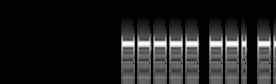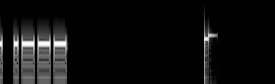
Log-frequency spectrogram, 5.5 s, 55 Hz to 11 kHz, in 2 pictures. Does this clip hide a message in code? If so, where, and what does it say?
Yes: Morse code from 1.2 to 3.4 s, heard as a keyed tone, about 29 wpm, 700 Hz. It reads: 0GNJ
